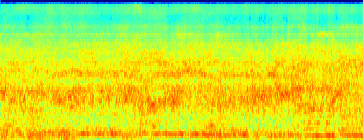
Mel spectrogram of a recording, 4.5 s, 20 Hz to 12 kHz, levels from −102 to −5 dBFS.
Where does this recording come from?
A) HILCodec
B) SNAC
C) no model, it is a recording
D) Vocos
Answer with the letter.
B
